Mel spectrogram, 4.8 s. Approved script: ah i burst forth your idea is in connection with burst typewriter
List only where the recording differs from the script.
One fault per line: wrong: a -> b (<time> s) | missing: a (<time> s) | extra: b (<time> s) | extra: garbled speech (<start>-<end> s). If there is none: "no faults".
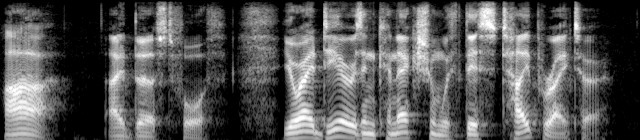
wrong: burst -> this (3.5 s)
